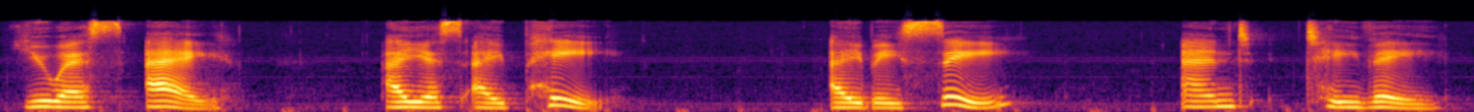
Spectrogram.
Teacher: each letter in the abbreviation is pronounced separately but the last letter is pronounced more strongly because it carries the primary stress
